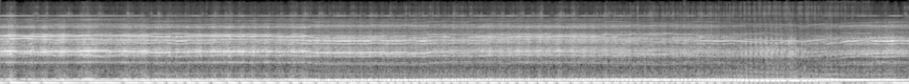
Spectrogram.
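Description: Quadcopter's electric motors and propellers whining steadily, heard up close from the drone's own onboard camera, with a low fluttering rumble underneath. The motor pitch dips and then climbs again about ten seconds in.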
